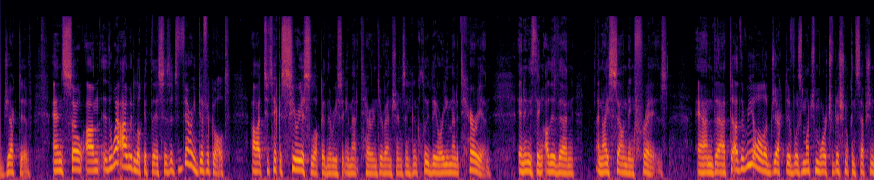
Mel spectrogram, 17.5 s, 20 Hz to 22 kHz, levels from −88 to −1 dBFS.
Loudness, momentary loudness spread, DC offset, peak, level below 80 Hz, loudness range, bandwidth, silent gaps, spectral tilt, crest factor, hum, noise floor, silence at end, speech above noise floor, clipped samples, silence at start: -27 LUFS; 9 LU; under 0.1%; -12 dBFS; -54 dBFS; 3 LU; 16 kHz; none; -6.5 dB/octave; 16 dB; none; -57 dBFS; 0 s; 31 dB; under 0.1%; 0 s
